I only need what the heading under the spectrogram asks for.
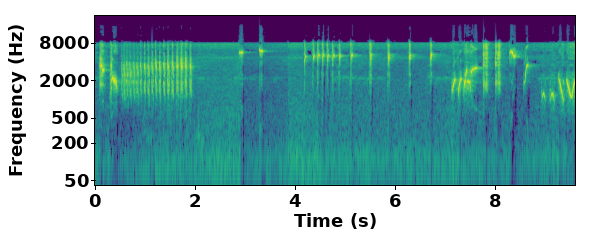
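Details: White-rumped shama in spirited song: a rapid rattling trill of repeated notes, then sharp high ticks spaced apart, and quick descending whistled phrases at the end.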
